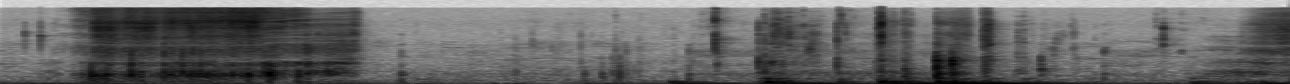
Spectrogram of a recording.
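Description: Close-up mouth sounds of eating a chocolate Frosty off a plastic spoon. There is a slurp about half a second in, then a run of small clicks and scrapes as the spoon scoops in the paper cup, and another slurp starting near the end.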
